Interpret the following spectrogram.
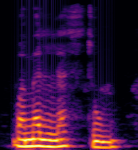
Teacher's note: Now here we are inserting the noon into lam. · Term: al-idgham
